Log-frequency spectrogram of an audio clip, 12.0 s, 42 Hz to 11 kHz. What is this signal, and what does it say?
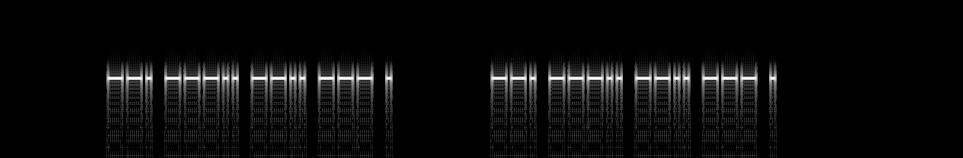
Morse code, heard as a keyed tone, about 20 wpm, 700 Hz. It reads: G8ZOE G8ZOE
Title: DXCC-100 Call Signs - 5 Characters - Repeated 2x - 20wpm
